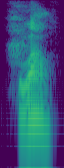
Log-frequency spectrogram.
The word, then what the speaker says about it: Belal: How you pronounce his name? Bully B. Bilal.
